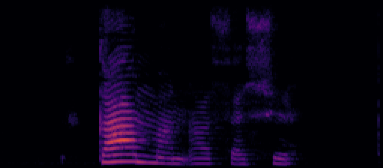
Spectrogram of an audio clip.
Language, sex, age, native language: Icelandic, male, 7, Icelandic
